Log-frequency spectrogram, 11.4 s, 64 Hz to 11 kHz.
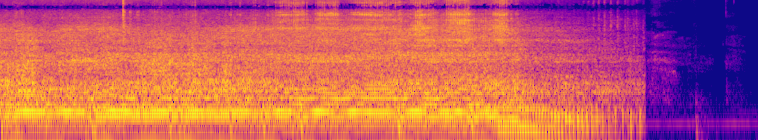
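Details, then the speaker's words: Free Honda HRB215 push mower, stored for years and not running, after carburettor cleaning and reassembly: smooth, even running at steady speed with no misses, then clean shutdown; runs great. "just kidding as you can hear it's running great"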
